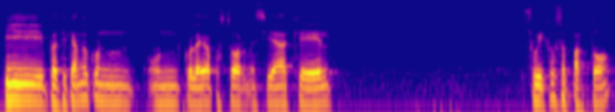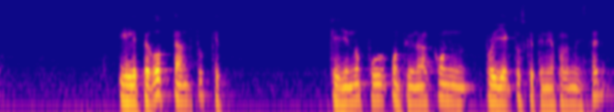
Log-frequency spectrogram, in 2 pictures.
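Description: A man's voice: fairly low pitch, steady tone, normal speed, pauses often, dark tone. A man preaching a sermon as a pastor, reading scripture aloud and speaking emphatically, often restarting his phrases.

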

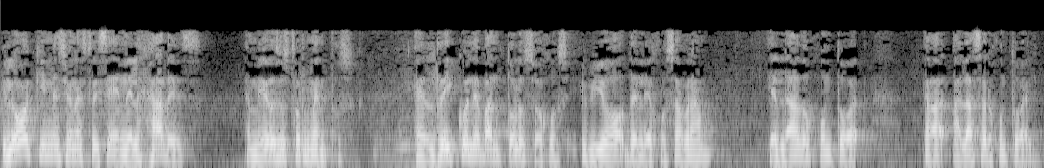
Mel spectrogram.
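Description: A husky-voiced man leads a casual Bible class, talking conversationally and often asking the group to confirm what he says. The recording is muffled and lo-fi. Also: lowish voice, moderate pace. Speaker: Bible teacher.

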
